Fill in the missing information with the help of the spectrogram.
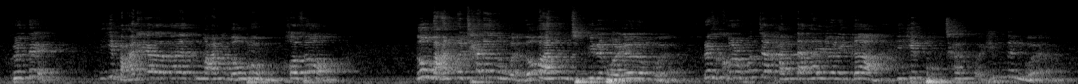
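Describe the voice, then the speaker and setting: A man's voice: very high-pitched, slight background noise. A man preaching a sermon as pastor, asking the congregation questions and acting out the lines of the people he quotes. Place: church sanctuary. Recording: very echoey room, mic far off.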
